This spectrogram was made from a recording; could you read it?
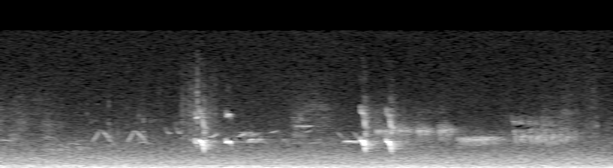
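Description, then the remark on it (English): A small male bird on the ground a few feet away chitters with brief, high chirps coming in quick pairs, set against a steady hiss of outdoor background noise; the calls are fairly soft. “He's on the ground right now. I see him chittering.”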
